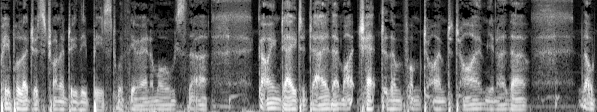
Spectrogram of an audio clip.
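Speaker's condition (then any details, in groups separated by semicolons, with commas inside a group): Tracheostomy and scarred vocal cord, laryngeal cysts, surgical vocal cord scarring; cyst surgery 20 Green Lane Hospital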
